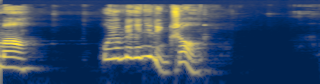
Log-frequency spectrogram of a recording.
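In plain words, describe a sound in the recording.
A young woman answers in a lilting voice up close.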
